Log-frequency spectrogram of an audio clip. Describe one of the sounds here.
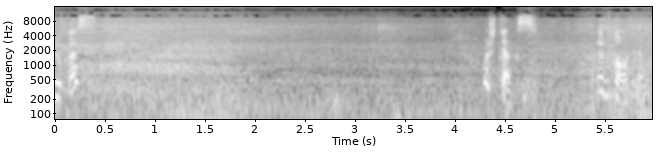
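Gentle waves wash onto a rocky shore.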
